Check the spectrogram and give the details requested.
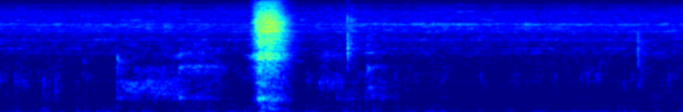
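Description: One sharp sneeze between soft sniffling breaths, over steady low room rumble; a single sneeze.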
